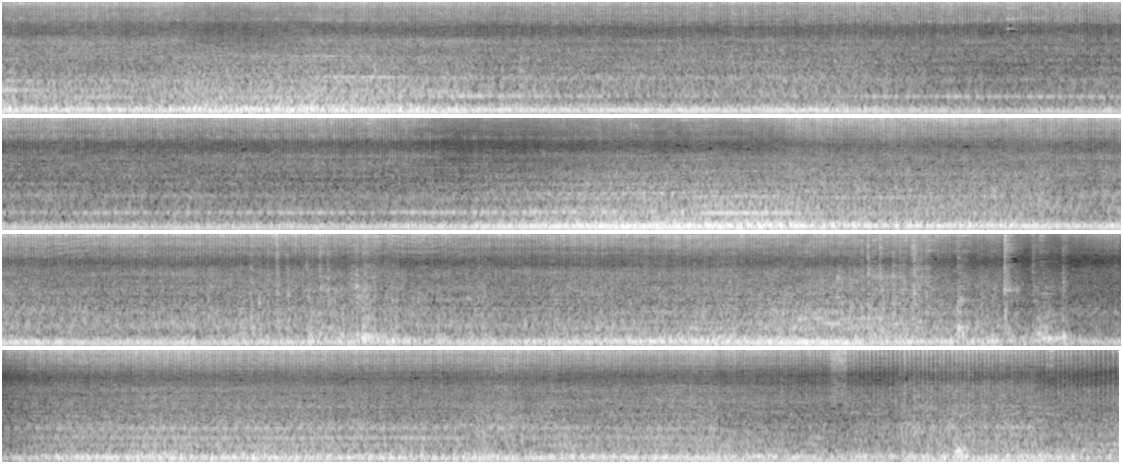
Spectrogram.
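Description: Tractor engine running steadily under load, driving a PTO-shaft snow blower whose auger is chewing through deep, heavy snow. The engine note drops near the end.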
